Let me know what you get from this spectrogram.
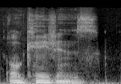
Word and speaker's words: occasions: 记住尾结尾的发音是 z，因为它的这个倒数第二个音节是浊辅音，嗯，所以呢 occasions。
